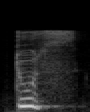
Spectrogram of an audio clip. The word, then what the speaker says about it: tous: Faites attention à la prononciation. Dans cet emploi, tous est un pronom. Donc, on prononce le S. On dit bien, je les ai tous félicité.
